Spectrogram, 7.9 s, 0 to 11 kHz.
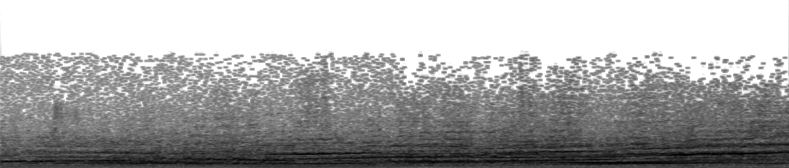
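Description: A 1993 Formula 1 car with a Renault engine races down the straight at the Brazilian Grand Prix at Interlagos, its high engine whine rising steadily in pitch, fairly faint and heard from a distance with no talk over it.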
